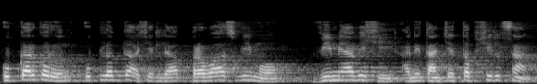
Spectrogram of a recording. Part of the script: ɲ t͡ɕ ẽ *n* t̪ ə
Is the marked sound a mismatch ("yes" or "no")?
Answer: yes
